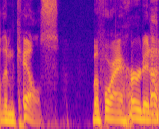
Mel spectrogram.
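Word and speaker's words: Kelce: Uh, so so there is some something out there that says that technically Kelse is the correct pronunciation, but they're just rolling with Kelsey.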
